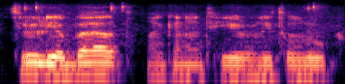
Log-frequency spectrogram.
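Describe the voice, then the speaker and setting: A Hungarian man talks in English while he draws, his speech halting as he thinks aloud. His voice is mellow with a husky grain. The recording sounds dull and lo-fi. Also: medium pitch, level tone. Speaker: digital artist streaming his work. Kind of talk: live drawing tutorial commentary.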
